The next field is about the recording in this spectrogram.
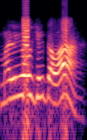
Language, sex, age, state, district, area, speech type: Kannada, male, 60+, Karnataka, Koppal, rural, conversation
